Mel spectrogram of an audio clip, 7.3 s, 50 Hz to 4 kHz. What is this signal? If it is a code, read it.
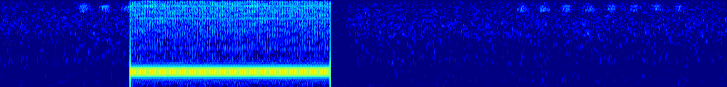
Ringback tone (North America), 440 + 480 Hz.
